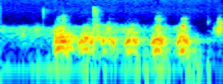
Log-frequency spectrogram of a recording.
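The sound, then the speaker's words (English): Dog barking in six quick, bright, harmonic barks at a steady rhythm, with a low steady hum underneath and no talk. “Barking dogs. Oh, Jesus, barking dogs.”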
